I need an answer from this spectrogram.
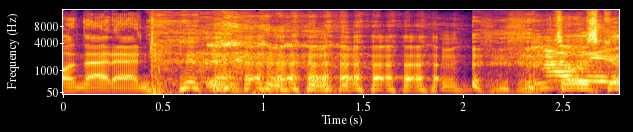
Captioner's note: laughter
